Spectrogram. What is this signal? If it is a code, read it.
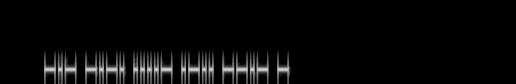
Morse code, heard as a keyed tone, about 34 wpm, 700 Hz. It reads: KC4LQT
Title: USA Call Signs 35wpm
